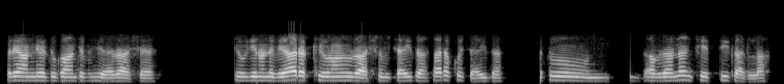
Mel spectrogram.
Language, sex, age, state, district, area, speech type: Punjabi, female, 60+, Punjab, Muktsar, urban, conversation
